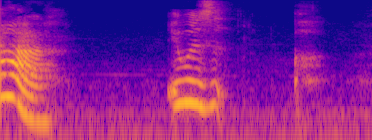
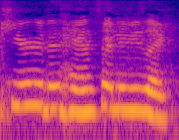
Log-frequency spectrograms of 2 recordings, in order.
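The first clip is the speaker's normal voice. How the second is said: ordinary talk, nothing marked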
